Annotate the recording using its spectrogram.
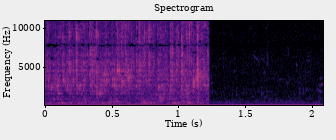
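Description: Water running from a half-inch PVC return line into an aquaponics fish tank, a steady splashing that cuts off suddenly just over a second in. A low steady hum is left behind.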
